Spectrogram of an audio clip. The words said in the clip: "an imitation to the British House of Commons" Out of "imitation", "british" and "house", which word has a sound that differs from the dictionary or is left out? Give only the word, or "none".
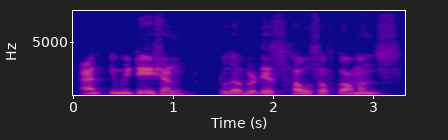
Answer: british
